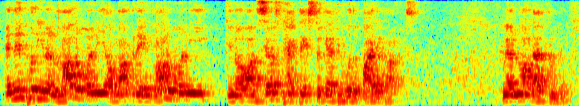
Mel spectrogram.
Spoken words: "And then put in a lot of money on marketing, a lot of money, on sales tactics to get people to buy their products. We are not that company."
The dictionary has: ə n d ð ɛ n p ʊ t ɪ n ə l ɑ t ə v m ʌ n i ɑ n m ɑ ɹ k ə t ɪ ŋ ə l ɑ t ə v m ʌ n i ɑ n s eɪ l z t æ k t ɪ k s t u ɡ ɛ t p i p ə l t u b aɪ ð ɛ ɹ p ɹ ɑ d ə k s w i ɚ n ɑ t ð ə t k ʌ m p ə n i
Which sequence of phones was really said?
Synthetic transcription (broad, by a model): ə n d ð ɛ n p ʊ t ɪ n ə l ɑ t ə v m ʌ n i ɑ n m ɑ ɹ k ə t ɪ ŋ ə l ɑ t ə v m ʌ n i ɑ n s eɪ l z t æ k t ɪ k s t u ɡ ɛ t p i p ə l t u b aɪ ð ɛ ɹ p ɑ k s w i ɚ n ɑ t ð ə t k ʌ m p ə n i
